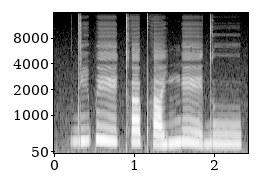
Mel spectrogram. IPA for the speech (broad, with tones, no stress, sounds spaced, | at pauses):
d i˧˥ p eː˥˨ kʰ a˧˥ pʰ a˩˧ j ŋ eː˥˨ d uː˧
